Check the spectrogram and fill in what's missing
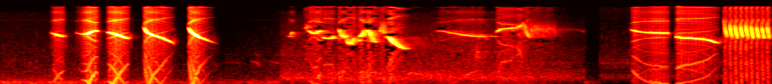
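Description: Rufous-collared sparrow: clear, slurred whistles, mostly falling, then a jumble of quick high chirps, and a final whistle leading into a fast, buzzy trill.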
